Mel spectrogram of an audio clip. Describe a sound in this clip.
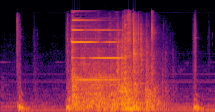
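An elevator chime dings.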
